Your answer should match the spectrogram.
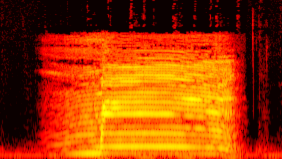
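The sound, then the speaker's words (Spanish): A single long, loud cow moo lasting about two seconds with a rich, buzzing tone that swells and then cuts off, with no other sounds around it. “Ah, se siente, las vacas no votan, solo se garantiza vivienda.”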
